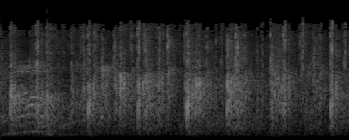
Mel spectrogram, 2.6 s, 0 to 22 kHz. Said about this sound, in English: I think about our 6 or 7 new superheroes last week. Let's clap it up for them.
